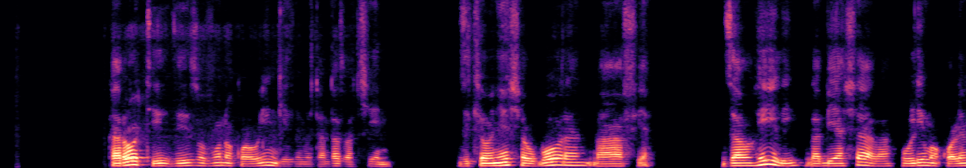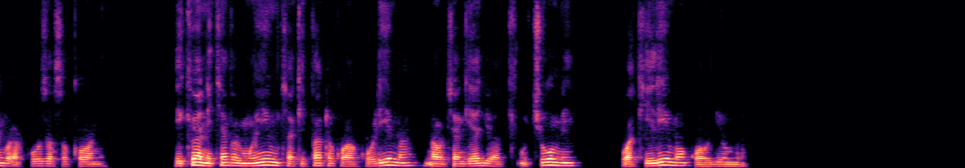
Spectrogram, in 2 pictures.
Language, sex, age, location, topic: Swahili, male, 25-35, Dar es Salaam, agriculture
